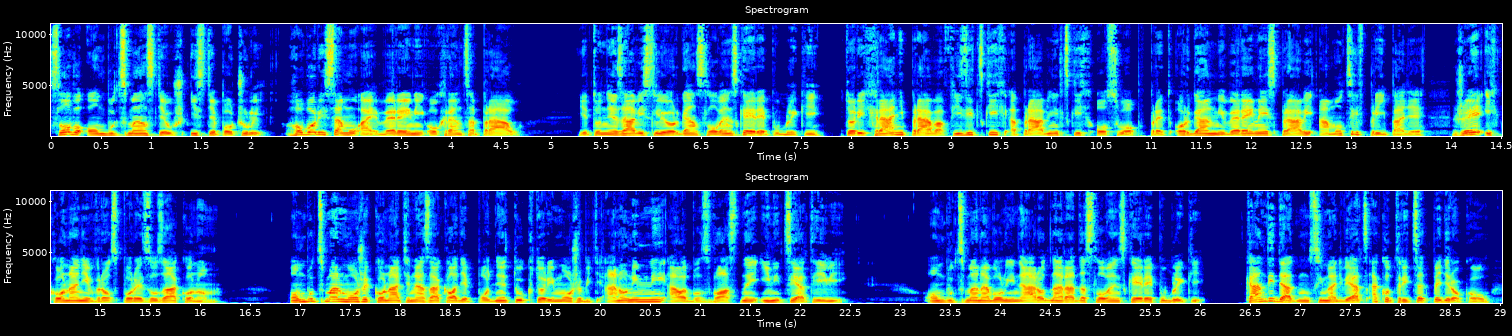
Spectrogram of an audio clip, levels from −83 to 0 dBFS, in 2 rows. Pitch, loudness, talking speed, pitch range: 135 Hz, -18 LUFS, 145 wpm, 120-155 Hz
